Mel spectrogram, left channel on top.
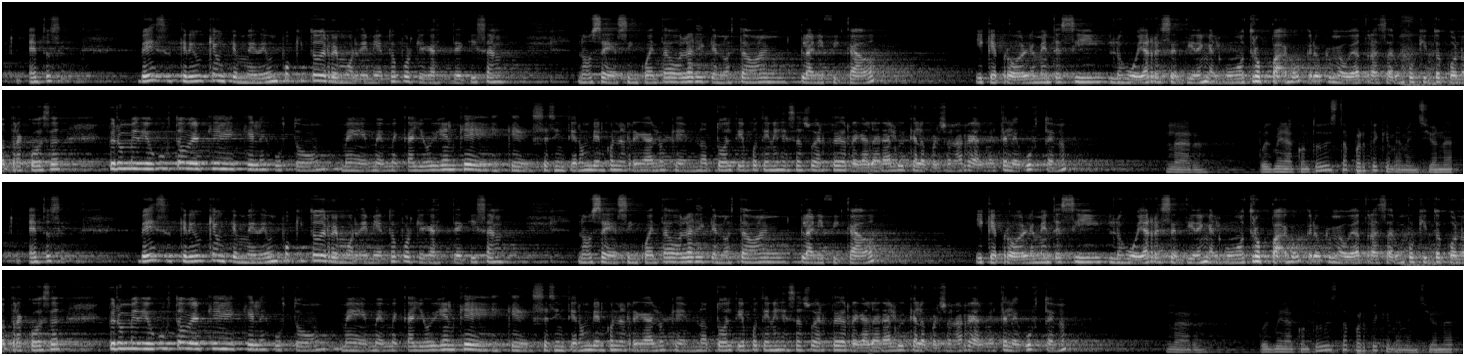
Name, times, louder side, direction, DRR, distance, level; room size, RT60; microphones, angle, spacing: voice 1, 0.3-1.1 1.4-5.0 5.3-8.7 9.7-25.3, equal, 5° right, 6 dB, 1.3 m, -27 dB
voice 2, 14.0-14.4 26.3-26.7 27.2-29.1, left 2 dB, 45° left, 10 dB, 0.7 m, -37 dB
26.5 x 24.0 x 9.4 m, 2.4 s
head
